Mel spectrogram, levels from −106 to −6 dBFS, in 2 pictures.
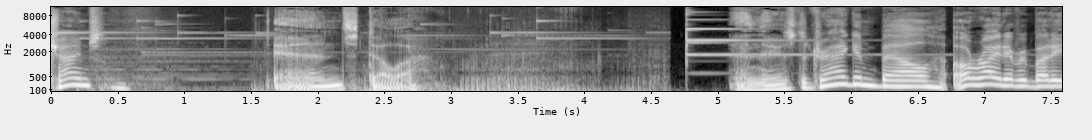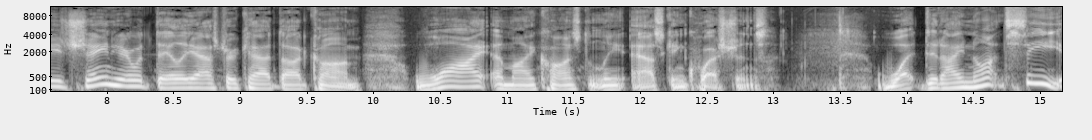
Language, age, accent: English, 50-69, American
